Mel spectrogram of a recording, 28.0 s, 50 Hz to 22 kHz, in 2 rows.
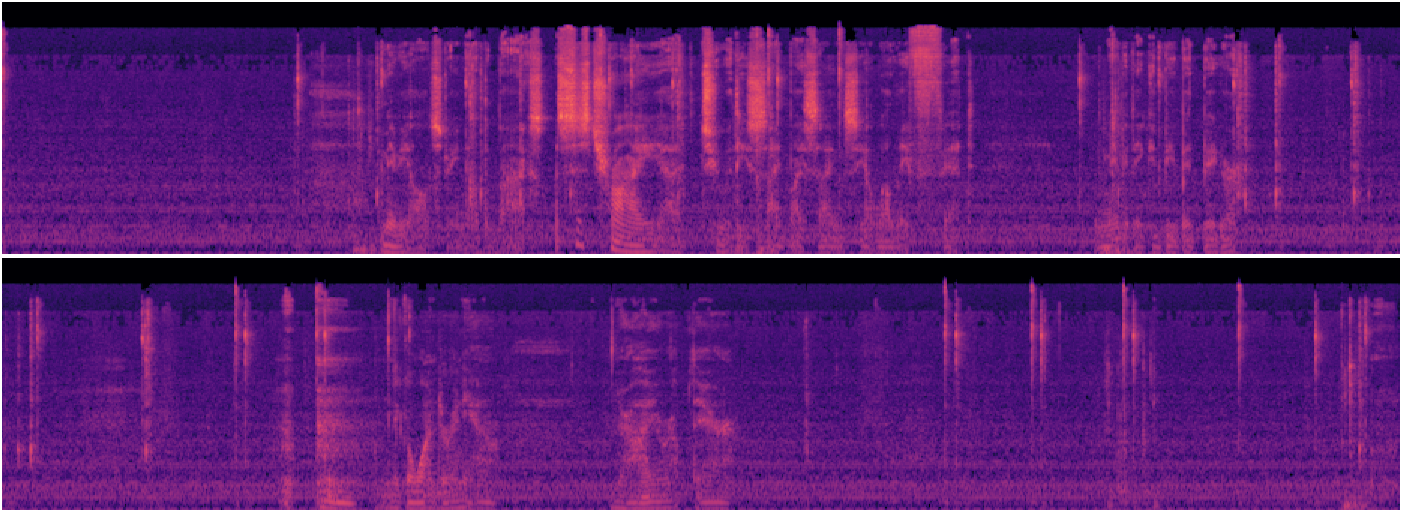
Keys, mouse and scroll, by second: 0.0 click, 3.7 alt+a, 3.9 middle click, 5.0-5.3 scroll down 2, 5.3 middle click, 6.0 click, 6.3 middle click, 7.8 shift+d, 8.4 click, 11.2 alt+a, 11.3-11.6 scroll down 3, 11.6 middle click, 12.5-12.8 scroll down 2, 12.8 middle click, 13.8-14.4 scroll up 6, 14.4 middle click, 24.3 click, 25.2 shift+click, 26.4 click, 27.6 alt+a, 27.7 middle click.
